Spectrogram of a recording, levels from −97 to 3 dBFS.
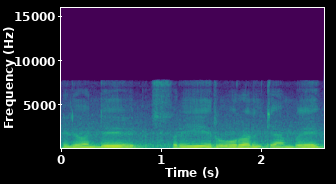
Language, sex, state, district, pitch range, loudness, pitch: Tamil, male, Tamil Nadu, Kanyakumari, 110-120 Hz, -15 LUFS, 115 Hz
